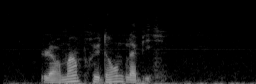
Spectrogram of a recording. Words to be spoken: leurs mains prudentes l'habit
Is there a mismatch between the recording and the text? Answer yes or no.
no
